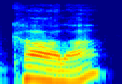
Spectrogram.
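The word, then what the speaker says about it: قال: But if you say, like, you want to say qala, qala mean he said, someone said. So if you say to someone qala, they understand that you meant qala, but this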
